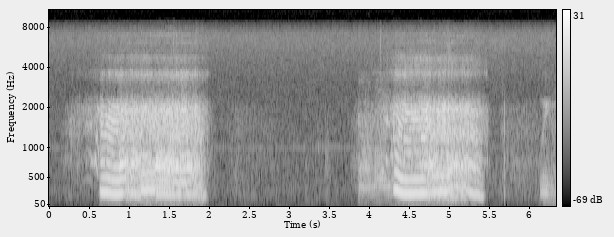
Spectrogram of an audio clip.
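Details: Male snoring: loud, droning, voice-like snores over a second each, about three seconds apart, with quiet gaps.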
